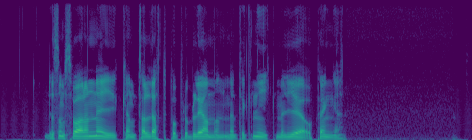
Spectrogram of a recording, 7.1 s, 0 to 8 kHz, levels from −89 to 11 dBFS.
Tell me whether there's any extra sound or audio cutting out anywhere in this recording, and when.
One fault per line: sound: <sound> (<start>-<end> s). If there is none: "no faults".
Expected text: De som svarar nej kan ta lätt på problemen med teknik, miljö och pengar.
no faults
